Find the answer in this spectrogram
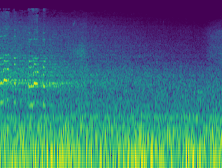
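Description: Background music fading out in the first second, leaving a steady low outdoor rumble.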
